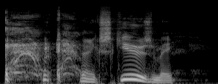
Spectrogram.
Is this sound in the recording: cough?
yes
